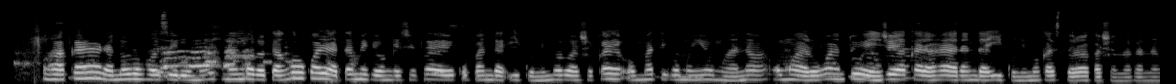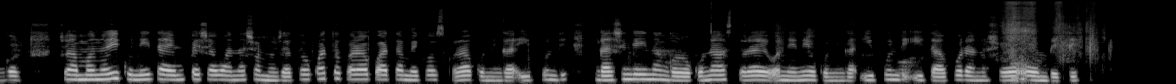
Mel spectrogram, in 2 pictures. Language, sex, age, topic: Oshiwambo, female, 18-24, finance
